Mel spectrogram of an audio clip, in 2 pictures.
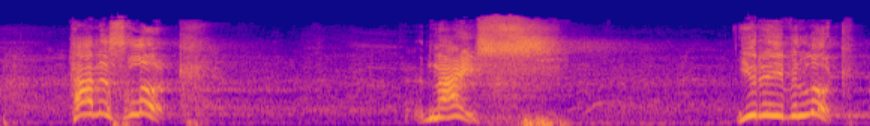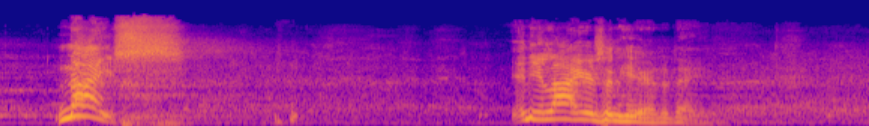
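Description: A man speaks in short, measured phrases through loudspeakers in a large echoing hall.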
